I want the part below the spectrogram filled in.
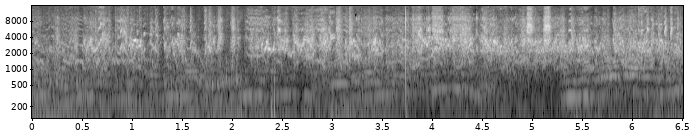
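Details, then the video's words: Steady chorus of male budgerigars in a colony aviary, 8 December 2025: unbroken high chirping and twittering from many birds, punctuated by a few sharp clicks. "Beautiful Male Budgies Sounds | Budgies chirping sounds"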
